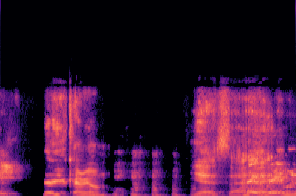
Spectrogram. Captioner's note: laughs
